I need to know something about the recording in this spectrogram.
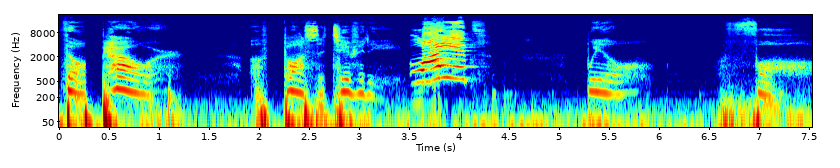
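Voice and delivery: low, eerie, sinister, creepy voice. Predicting the winner when asked who she likes: creepy voice. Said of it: "she's doing some sort of creepy voice".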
